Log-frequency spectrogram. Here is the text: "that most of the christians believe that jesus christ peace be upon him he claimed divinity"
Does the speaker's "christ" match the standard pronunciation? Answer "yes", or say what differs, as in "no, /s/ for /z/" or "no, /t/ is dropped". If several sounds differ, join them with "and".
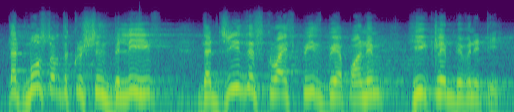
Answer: yes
